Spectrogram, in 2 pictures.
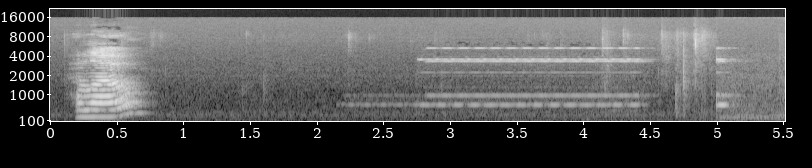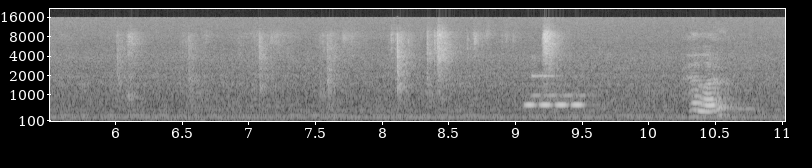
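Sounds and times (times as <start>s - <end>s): low hum with faint ticks: 0.0s - 9.6s
electronic telephone ring: 2.3s - 5.2s.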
